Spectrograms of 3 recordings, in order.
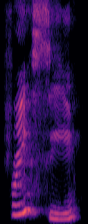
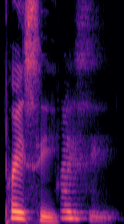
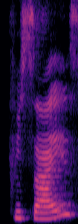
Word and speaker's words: précis: Preci looks like precise, and of course, you always want your preci to be precise, but the words are pronounced differently. Preci comes from the French word precis. So say it like this: preci. You can accent the other syllable preci. Okay, the S is only pronounced if the word is plural, precis.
